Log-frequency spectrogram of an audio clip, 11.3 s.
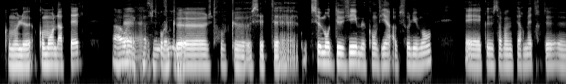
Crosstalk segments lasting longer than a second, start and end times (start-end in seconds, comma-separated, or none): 2.5-3.7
